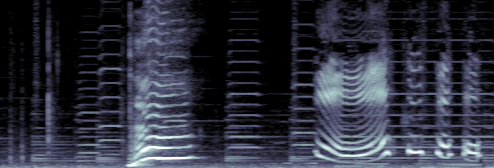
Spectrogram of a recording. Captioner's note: Metal Gear Solid alert sound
